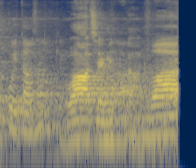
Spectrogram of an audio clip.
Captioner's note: sarcastic tone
